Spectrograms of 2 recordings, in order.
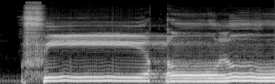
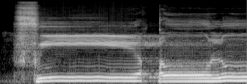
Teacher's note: Huruf fa kita baca panjang dengan panjang dua harakat karena huruf fa yang berkasrah i ini bertemu dengan huruf ya sukun.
